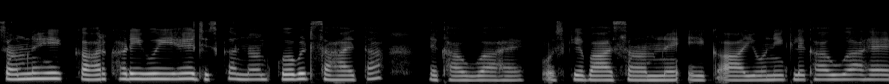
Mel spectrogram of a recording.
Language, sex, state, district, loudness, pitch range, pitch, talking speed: Hindi, female, Maharashtra, Aurangabad, -29 LUFS, 205-250 Hz, 225 Hz, 140 wpm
